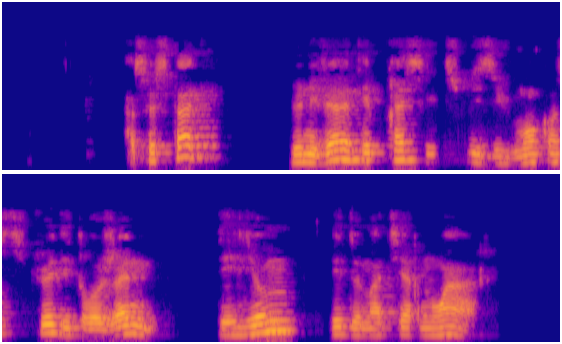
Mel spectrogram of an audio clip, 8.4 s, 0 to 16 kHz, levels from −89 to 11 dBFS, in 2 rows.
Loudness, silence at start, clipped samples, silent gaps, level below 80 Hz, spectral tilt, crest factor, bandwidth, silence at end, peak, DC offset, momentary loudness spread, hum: -18 LUFS; 0.95 s; under 0.1%; 1.75-2.15 s, 5.54-5.79 s, 6.59-6.63 s; -56 dBFS; -7.5 dB/octave; 18 dB; 7.8 kHz; 0.65 s; -2 dBFS; under 0.1%; 12 LU; none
